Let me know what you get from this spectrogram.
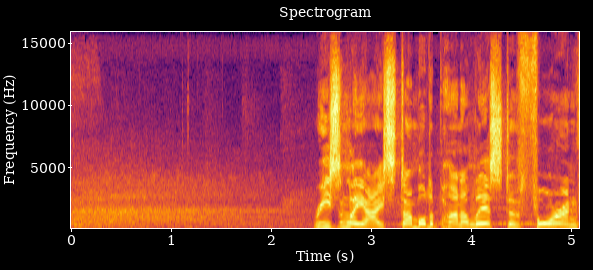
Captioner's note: laughter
